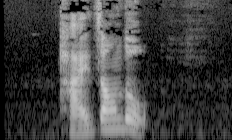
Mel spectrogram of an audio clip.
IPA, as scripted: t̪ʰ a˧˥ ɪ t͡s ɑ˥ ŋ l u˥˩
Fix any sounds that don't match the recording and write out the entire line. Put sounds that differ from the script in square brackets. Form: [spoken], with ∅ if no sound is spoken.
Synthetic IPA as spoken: t̪ʰ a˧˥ ɪ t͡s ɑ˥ ŋ l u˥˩

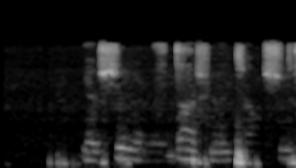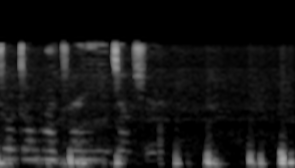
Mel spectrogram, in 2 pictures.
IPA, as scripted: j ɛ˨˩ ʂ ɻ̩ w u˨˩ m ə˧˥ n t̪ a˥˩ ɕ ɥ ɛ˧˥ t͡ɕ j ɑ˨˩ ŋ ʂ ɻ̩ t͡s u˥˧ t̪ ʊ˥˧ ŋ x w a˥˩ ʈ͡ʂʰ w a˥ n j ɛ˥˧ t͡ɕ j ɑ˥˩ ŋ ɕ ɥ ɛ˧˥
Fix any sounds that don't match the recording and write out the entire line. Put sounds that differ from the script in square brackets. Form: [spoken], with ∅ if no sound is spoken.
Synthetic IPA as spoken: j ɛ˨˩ ʂ ɻ̩ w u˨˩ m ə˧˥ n t̪ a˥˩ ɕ ɥ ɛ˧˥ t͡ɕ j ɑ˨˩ ŋ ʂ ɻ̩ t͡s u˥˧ t̪ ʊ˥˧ ŋ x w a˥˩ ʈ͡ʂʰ w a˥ n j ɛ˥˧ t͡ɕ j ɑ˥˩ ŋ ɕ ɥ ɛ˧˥

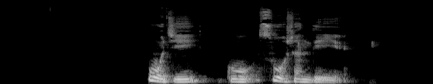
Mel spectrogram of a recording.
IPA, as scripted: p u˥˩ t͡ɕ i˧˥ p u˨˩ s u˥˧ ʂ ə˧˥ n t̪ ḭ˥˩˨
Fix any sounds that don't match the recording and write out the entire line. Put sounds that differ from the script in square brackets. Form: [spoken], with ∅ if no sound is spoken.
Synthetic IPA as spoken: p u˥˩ t͡ɕ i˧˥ [k] u˨˩ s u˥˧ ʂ [ə˥˧] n t̪ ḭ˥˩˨

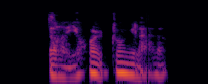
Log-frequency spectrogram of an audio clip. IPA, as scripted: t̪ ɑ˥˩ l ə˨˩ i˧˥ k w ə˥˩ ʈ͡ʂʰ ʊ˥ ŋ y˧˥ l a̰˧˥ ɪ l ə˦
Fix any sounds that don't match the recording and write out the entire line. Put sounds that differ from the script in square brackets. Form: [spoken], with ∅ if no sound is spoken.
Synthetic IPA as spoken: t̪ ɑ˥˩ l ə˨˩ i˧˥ [x] w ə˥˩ [ʈ͡ʂ] ʊ˥ ŋ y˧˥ l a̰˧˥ ɪ l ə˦

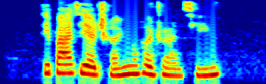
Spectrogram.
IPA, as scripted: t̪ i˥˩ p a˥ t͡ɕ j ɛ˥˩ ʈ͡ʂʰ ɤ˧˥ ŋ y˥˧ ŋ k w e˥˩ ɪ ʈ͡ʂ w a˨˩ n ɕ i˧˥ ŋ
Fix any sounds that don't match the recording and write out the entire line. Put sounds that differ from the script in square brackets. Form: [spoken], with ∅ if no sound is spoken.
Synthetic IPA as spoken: t̪ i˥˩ p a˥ t͡ɕ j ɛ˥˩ ʈ͡ʂʰ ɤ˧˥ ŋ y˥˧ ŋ [x] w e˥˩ ɪ ʈ͡ʂ w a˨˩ n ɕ i˧˥ ŋ

